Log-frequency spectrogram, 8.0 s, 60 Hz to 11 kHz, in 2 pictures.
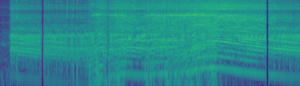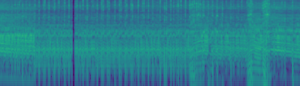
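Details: Homelite-made (Duramark-branded) Super 2 chainsaw after oiler repair and line refitting: crisp, steady two-stroke buzz climbing and falling cleanly with throttle, no misfire or bogging; normal running.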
